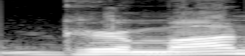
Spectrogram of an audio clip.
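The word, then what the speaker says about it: Germán: It's gotta be Herman.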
